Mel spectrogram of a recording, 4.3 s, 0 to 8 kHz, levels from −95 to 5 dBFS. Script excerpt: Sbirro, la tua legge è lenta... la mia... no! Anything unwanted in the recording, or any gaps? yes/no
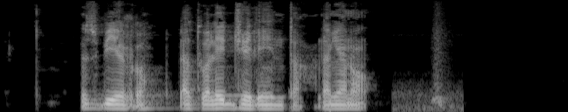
yes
